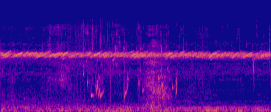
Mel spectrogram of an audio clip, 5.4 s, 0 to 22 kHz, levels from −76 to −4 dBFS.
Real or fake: fake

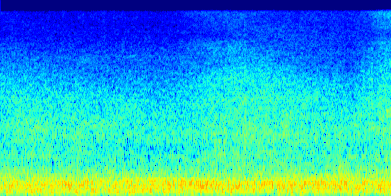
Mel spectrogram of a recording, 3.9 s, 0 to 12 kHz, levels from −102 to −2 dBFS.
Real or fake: fake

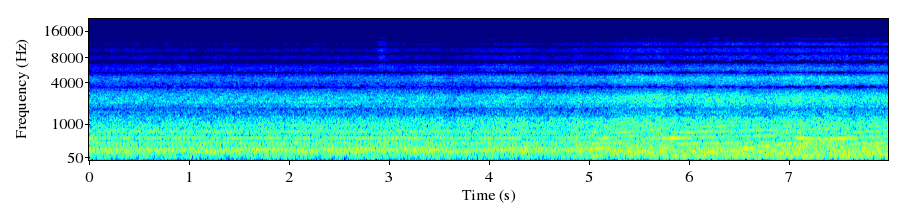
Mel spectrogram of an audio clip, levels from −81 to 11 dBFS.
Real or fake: real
